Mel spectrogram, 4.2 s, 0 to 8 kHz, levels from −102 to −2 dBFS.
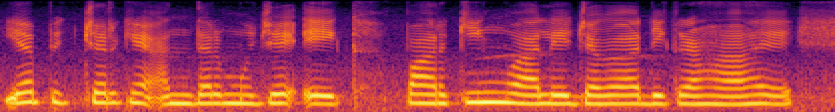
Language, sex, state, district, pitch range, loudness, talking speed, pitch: Hindi, female, Arunachal Pradesh, Lower Dibang Valley, 225-245 Hz, -11 LUFS, 170 wpm, 230 Hz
